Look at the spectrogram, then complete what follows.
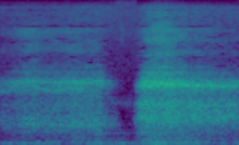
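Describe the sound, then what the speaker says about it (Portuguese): A deep breath during a guided meditation, a soft airy inhale that pauses briefly before a fuller, breathy exhale, close and quiet with no speech. "E você faz mais uma respiração profunda."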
